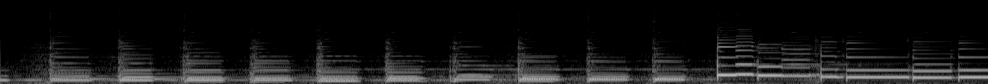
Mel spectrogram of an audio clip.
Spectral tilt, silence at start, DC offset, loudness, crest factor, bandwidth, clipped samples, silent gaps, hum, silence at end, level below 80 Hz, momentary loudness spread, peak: -9 dB/octave; 0 s; under 0.1%; -30 LUFS; 20 dB; 12 kHz; under 0.1%; none; none; 0 s; -62 dBFS; 9 LU; -10 dBFS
